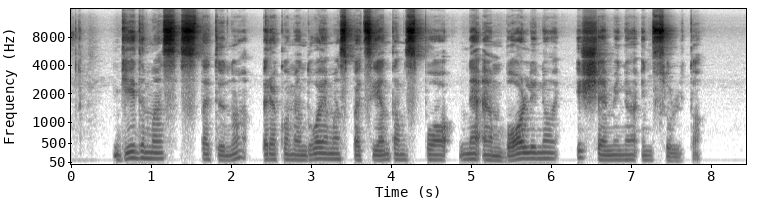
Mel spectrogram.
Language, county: Lithuanian, Telšiai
